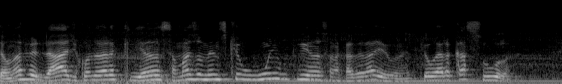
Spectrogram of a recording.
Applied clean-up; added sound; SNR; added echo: none; Microwave oven; 10 dB; none.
